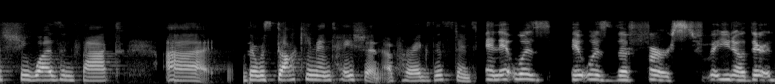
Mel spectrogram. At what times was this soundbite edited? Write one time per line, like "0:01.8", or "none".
0:04.8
